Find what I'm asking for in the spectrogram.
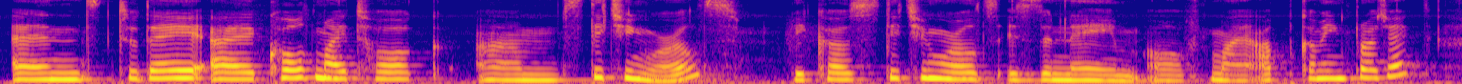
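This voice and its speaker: A woman's voice: on the high side, unhurried, few pauses, mellow. A woman from Turkey, an artist and researcher giving a conference talk, speaking hesitantly with many fillers and restarts.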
